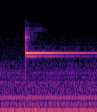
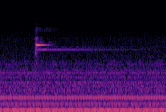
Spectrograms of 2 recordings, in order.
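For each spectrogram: First: brass sword guard with a clear, lower-pitched ring. Second: steel sword guard, high-pitched ring.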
